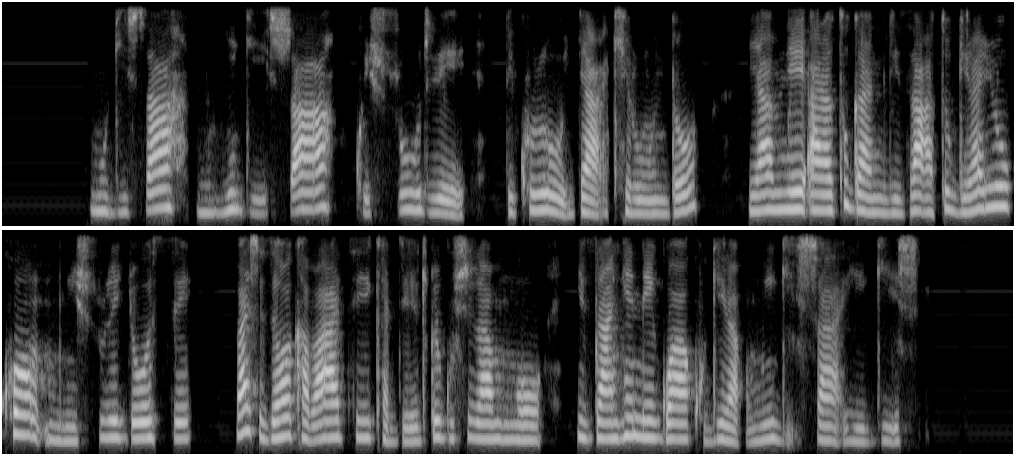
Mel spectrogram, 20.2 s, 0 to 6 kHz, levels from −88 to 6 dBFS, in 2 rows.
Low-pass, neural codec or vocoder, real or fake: 5.4 kHz; vocoder, 22.05 kHz, 80 mel bands, HiFi-GAN; fake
